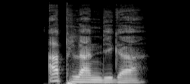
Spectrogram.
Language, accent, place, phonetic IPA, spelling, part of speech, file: German, Germany, Berlin, [ˈaplandɪɡɐ], ablandiger, adjective, De-ablandiger.ogg
- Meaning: inflection of ablandig: 1. strong/mixed nominative masculine singular 2. strong genitive/dative feminine singular 3. strong genitive plural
